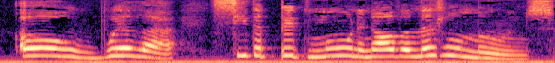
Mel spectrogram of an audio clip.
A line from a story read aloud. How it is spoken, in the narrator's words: when he saw the stars he exclaimed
